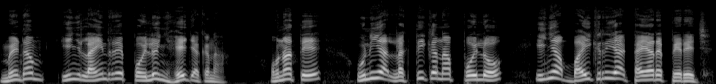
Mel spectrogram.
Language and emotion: Santali, angry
